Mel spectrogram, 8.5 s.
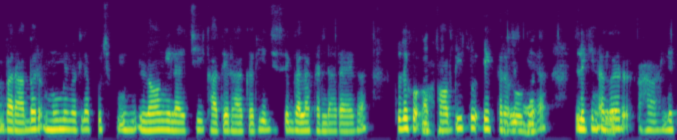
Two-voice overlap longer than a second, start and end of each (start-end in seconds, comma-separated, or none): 5.3-6.8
